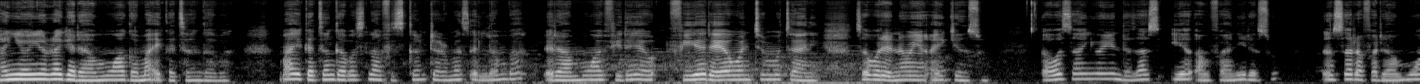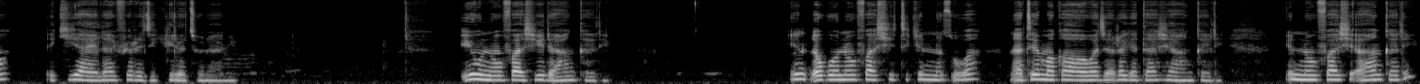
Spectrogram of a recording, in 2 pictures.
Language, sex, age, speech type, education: Hausa, female, 15-29, spontaneous, secondary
